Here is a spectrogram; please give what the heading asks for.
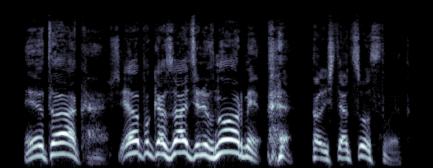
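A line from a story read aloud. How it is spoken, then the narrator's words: Wry snort. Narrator (Russian): хмыкнул Мёрфи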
